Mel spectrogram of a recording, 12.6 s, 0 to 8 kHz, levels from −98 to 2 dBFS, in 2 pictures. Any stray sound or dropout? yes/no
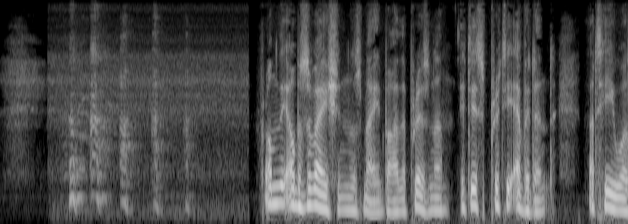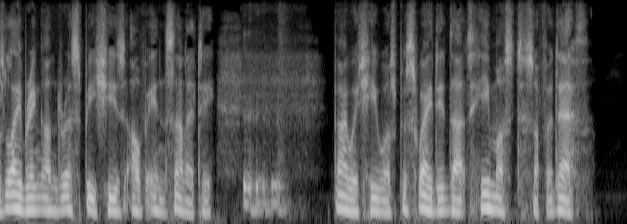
yes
